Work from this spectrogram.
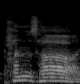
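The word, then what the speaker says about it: Panza: 영어를 그대로 번역해서 그런데에 스페인어로 하면 이제 판사 이렇게 발음이 됩니다에 그리고이 말은 이제 배불뚝이라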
